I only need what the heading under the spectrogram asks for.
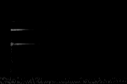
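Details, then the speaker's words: Ender 3 3D printer fitted with a new BigTreeTech Mini E3 V3 board, tested after the part-cooling and hot-end fans: a single short, clear high beep over a quiet room, so the beeper works. "beeper works. I don't know if you heard that. Do you hear that? Do you hear the beeper going?"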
